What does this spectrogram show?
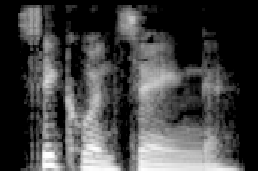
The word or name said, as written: sequencing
